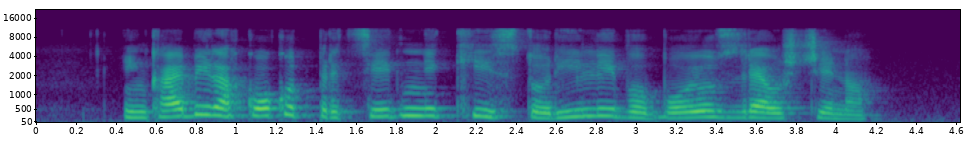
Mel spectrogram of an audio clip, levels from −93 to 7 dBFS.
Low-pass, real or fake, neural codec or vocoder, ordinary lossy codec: none; real; none; none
